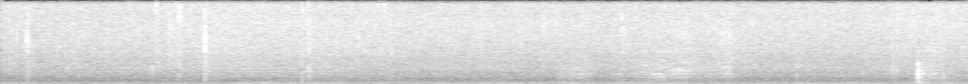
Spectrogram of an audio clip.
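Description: Onions sizzle and fry steadily in a pan for a tilapia stew, a soft continuous crackle with a few small pops, fairly quiet and with no one talking.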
